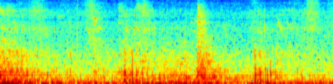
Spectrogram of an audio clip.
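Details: A cat lies relaxed on a person's knees. Its continuous low purr sits under light rustling and brief brushing sounds.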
